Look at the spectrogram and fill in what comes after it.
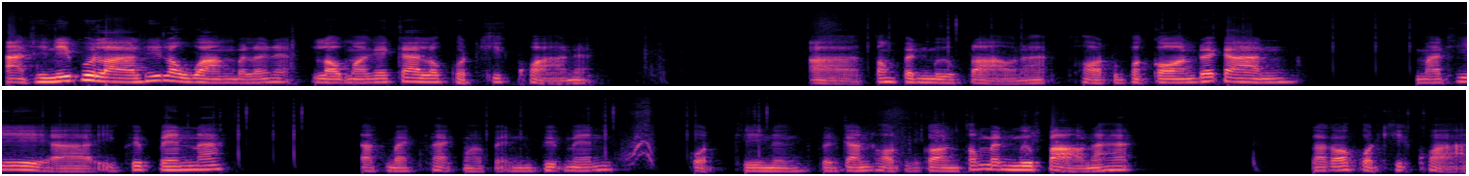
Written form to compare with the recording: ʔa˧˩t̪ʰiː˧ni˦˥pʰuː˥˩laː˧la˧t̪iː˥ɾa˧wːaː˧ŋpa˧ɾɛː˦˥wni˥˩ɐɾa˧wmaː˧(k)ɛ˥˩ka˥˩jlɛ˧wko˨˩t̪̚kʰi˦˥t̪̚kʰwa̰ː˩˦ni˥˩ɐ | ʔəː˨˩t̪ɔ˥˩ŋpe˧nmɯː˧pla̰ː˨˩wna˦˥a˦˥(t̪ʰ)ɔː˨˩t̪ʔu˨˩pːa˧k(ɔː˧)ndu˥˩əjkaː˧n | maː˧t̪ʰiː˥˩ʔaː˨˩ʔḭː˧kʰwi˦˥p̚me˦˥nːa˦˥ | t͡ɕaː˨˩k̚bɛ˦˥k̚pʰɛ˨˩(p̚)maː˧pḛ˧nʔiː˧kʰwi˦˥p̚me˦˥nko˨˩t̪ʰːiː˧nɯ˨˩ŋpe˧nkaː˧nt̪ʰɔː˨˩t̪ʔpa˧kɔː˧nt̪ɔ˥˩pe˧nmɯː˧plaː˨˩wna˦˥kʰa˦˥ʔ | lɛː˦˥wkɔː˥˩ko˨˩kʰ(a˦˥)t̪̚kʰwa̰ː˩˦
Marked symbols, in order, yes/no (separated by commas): yes, yes, yes, no, no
